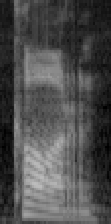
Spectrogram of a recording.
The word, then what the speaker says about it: corn: C as in English K, so k. And this occurs at the end of words, finally, uh before back vowels, and back vowels are A, O, U, and before consonants. So, we have our examples here. Tac. Day. Corn.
